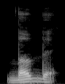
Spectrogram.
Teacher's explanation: Huruf ba ini adalah merupakan salah satu daripada huruf qalqalah. Dan cara membacanya itu harus dipantulkan dengan suara pantulan yang tipis ya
